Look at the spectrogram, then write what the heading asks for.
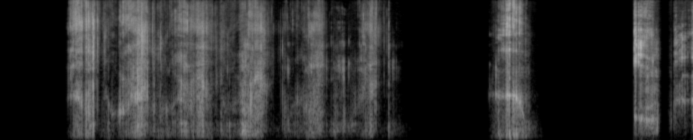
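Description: Fruit being bitten and chewed with crunching: a dense run of crunches for about five seconds, then two short bursts of crunching near the end.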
